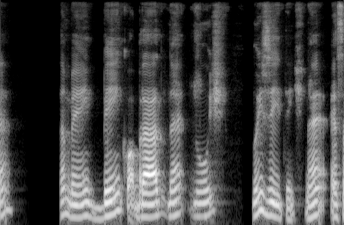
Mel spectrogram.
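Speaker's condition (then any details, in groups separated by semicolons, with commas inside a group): No condition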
